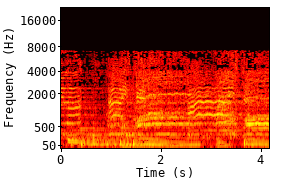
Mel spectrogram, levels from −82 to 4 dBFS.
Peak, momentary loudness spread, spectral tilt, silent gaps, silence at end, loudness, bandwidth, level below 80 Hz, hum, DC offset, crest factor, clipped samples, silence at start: -10 dBFS; 7 LU; -4 dB/octave; none; 0 s; -23 LUFS; 7.6 kHz; -38 dBFS; none; under 0.1%; 14 dB; under 0.1%; 0 s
